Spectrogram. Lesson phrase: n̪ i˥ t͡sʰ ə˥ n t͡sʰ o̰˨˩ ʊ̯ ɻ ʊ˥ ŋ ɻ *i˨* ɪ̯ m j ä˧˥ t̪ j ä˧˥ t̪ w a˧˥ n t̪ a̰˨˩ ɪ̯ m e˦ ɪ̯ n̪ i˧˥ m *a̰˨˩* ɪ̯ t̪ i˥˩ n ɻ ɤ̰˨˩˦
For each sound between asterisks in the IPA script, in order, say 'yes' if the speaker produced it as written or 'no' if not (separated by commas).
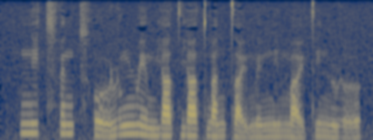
no, yes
